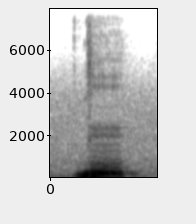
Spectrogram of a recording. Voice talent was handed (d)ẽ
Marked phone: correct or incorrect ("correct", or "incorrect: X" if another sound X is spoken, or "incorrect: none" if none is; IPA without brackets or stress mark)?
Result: correct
